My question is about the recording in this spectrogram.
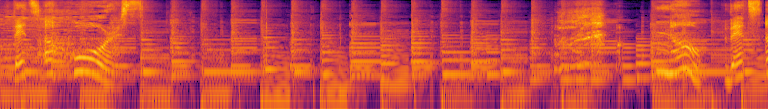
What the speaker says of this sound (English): No, that's a pig.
